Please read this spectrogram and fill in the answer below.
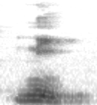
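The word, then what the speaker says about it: knee: paint वास tone eight नी के and double E समझ गए इसका ये के है ये साइलेंट रहता है केवल इसको नी नास किया जाता है पूरा क को इसमें साइलेंट रहेगा अगला वाला सेंटेंस है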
